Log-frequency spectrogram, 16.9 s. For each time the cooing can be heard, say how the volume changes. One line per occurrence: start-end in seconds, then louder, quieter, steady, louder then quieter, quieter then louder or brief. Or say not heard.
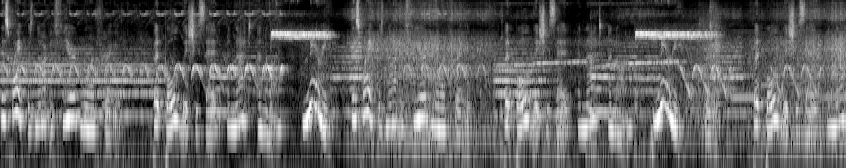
not heard.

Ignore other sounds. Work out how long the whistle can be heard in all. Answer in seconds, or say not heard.
3 s.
